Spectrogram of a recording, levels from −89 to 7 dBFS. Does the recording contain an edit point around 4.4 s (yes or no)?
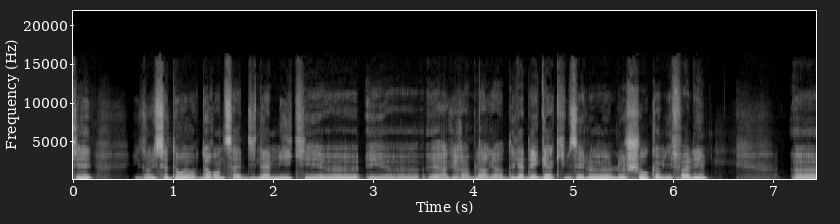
yes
